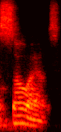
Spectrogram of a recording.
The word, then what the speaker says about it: psoas: So in your pelvis and your low back is a muscle called the psoas. It's spelled P-S-O-A-S.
